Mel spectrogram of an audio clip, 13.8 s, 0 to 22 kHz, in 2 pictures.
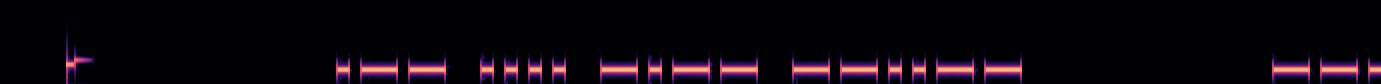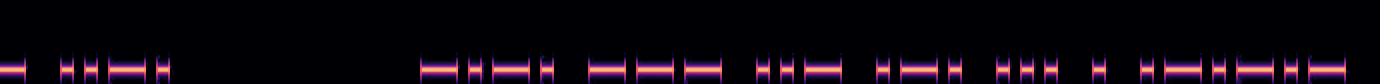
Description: Morse code, heard as a keyed tone, about 21 wpm, 700 Hz. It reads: WHY, OF COURSE.
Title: 3x Word-Spacing - Sentences from Top 500 Words - 20wpm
